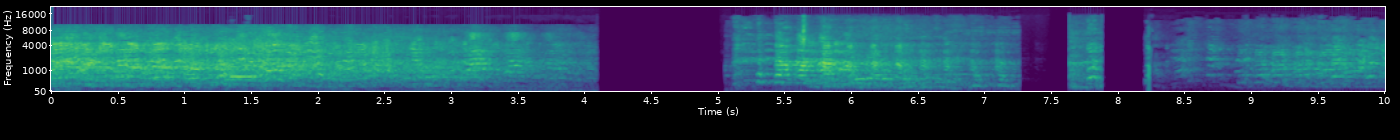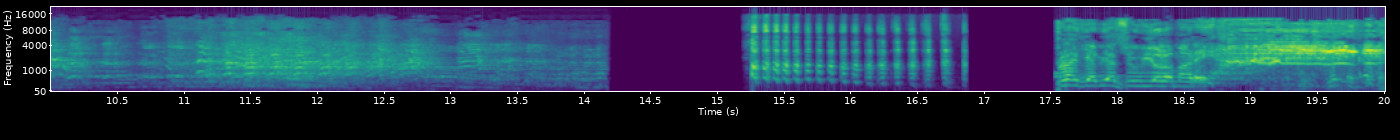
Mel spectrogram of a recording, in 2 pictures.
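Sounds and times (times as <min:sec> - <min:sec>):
hysterical laughter: 0:00.0 - 0:04.1, 0:15.2 - 0:16.9, 0:18.8 - 0:20.0.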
